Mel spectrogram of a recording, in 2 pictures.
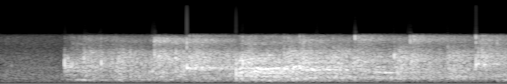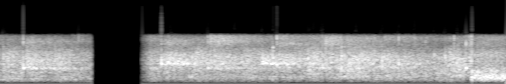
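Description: Table tennis ball being hit back and forth with bats and bouncing on the table during a rally, as a few sharp clicks over a constant background din in the hall. The sound drops out completely for about half a second about six seconds in.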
